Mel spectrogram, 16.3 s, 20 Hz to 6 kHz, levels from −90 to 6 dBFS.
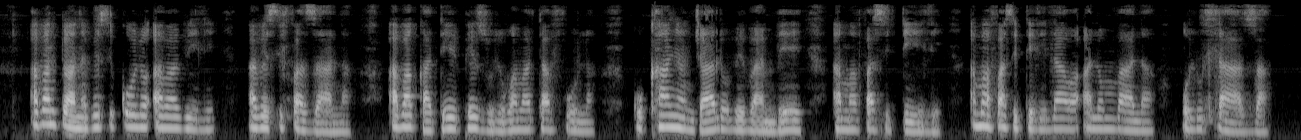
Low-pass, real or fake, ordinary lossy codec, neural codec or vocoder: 5.4 kHz; real; AAC, 24 kbps; none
